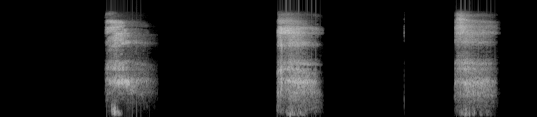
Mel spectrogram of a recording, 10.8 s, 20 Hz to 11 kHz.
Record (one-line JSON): {"exhalation_length": "10.8 s", "exhalation_amplitude": 18043, "exhalation_signal_mean_std_ratio": 0.35, "survey_phase": "beta (2021-08-13 to 2022-03-07)", "age": "45-64", "gender": "Female", "wearing_mask": "No", "symptom_runny_or_blocked_nose": true, "symptom_headache": true, "smoker_status": "Never smoked", "respiratory_condition_asthma": false, "respiratory_condition_other": false, "recruitment_source": "Test and Trace", "submission_delay": "1 day", "covid_test_result": "Positive", "covid_test_method": "ePCR"}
